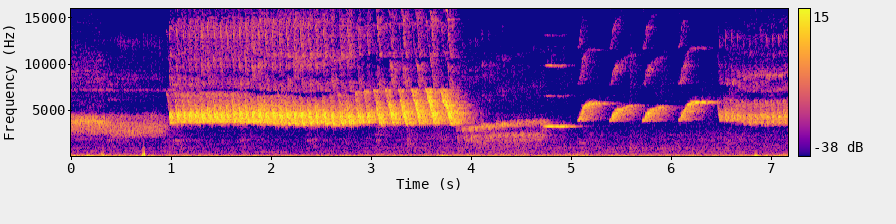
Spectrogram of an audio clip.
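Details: Domestic canary in full song: a loud, dense high trill rolls for nearly three seconds, drops to a lower buzzy roll, then gives bubbly repeated looping notes and a final high trill, with faint clicks in the room.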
